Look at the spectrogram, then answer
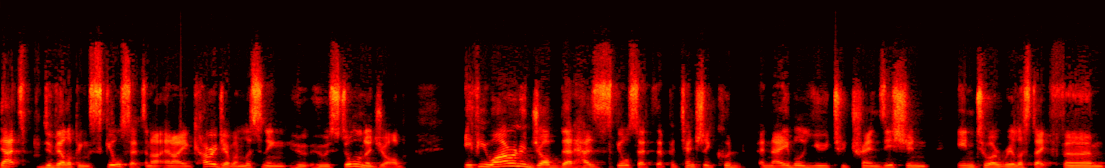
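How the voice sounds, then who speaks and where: A somewhat breathy man with an Australian accent, fairly high in pitch, with ordinary pitch variation and a fairly quick pace, against a quiet background. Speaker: real estate investor. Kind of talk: podcast interview. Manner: animated.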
